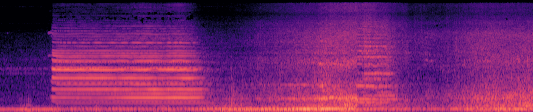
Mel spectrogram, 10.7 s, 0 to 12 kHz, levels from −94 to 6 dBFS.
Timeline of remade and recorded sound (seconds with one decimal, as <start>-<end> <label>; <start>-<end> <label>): 0.0-4.7 recorded; 4.7-8.2 remade; 8.2-10.7 recorded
